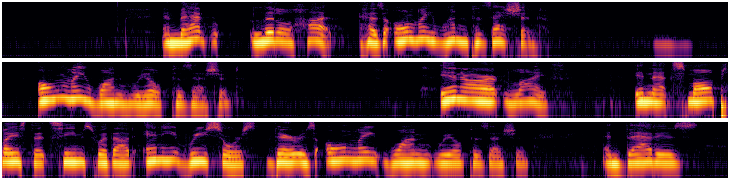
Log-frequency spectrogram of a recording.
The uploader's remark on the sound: take questions from a live audience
